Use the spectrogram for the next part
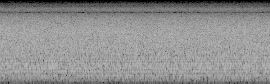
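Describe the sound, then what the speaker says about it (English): Water cascades down over rocks beside a wooden bridge, a steady, full rushing roar that stays even and close for the whole stretch with no other sounds. "the water coming down, cascading off the rocks, and hear the sound."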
